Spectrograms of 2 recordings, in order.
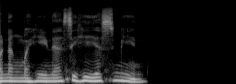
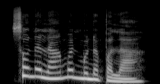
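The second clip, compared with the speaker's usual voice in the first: mocking sneer; 8 semitones higher, 3 dB louder than usual. A narrator's reading. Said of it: "Iba na ang tono ng boses niya".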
